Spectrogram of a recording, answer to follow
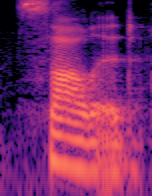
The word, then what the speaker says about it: solid: So making sure you have a nice length on your first syllable, saw, and then short on your second syllable, lid, solid.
